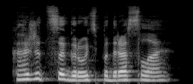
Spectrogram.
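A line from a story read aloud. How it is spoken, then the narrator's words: Chuckle. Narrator (Russian): хохотнула Леся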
